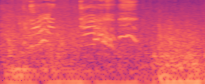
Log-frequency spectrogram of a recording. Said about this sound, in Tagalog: Sinabayan pa ng ulan! Lalong lumalamig!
